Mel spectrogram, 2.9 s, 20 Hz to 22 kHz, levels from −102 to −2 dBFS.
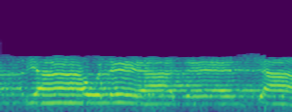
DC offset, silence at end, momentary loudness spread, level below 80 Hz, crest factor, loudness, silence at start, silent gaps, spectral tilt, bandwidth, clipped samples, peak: under 0.1%; 0 s; 8 LU; -64 dBFS; 12 dB; -18 LUFS; 0 s; none; -7 dB/octave; 3.6 kHz; under 0.1%; -6 dBFS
